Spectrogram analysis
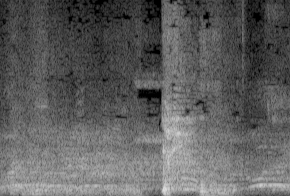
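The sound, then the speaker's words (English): A single sharp cough into a microphone during basketball game commentary, a short loud burst standing out against ongoing talk. “Sorry about the cough, folks. Try not to cough into the mic there.”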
